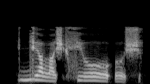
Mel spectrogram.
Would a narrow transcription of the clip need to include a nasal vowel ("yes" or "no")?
no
